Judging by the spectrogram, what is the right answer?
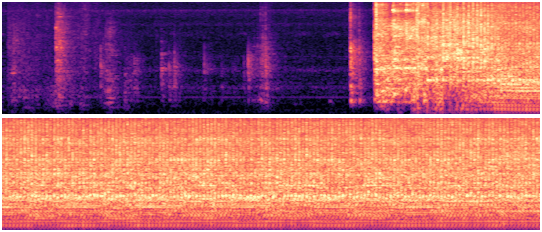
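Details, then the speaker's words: Craftsman riding mower engine, unrun for a couple of years, swapped into a Husqvarna with fresh oil: a few clicks, then the single catches and runs fast and steady with a slightly uneven popping exhaust; owner blames long sitting. "Well, that started up nice. I guess the battery was good. It's a little poppy. I suppose it's been sitting for who knows how long, but it does run."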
